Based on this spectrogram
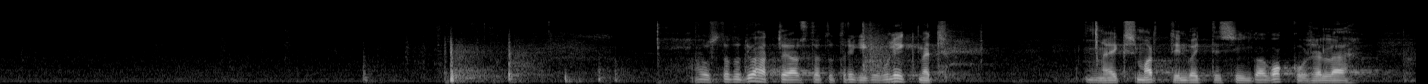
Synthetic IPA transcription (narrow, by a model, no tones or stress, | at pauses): ɑust̪ɑt̪̬ud̪̥juɦɑt̪ːˑɑjɑlust̪ɑt̪ːˑud̪riːɡ̥ikoɡ̥uliːkme̞d̪̥ | eksmɑrt̪ˑːinvɤ̞t̪ːˑisːiːnkɑko̞kːuse̞lːe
